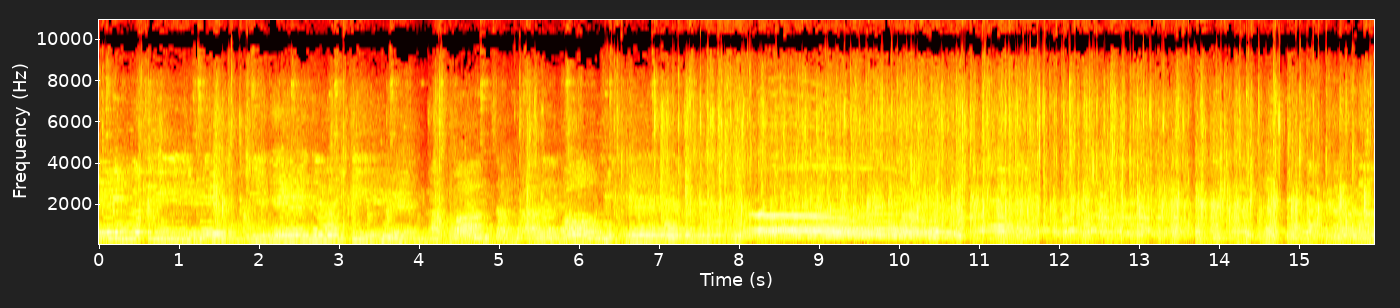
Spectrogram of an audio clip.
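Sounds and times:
audience applause: 6.4s - 15.9s.

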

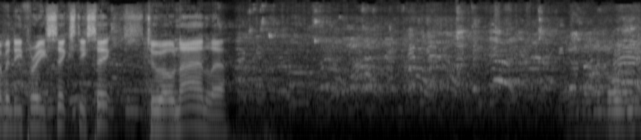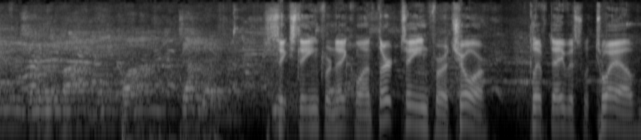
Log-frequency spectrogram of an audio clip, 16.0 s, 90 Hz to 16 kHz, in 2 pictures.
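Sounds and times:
voices chattering in a gym: 0.0s - 16.0s.

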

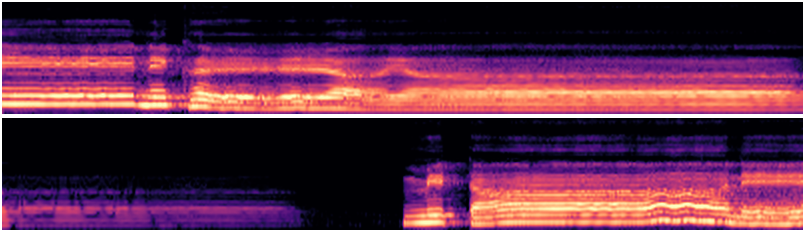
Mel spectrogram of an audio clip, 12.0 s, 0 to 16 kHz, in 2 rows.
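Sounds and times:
man chanting unaccompanied: 0.0s - 8.3s, 9.0s - 12.0s.

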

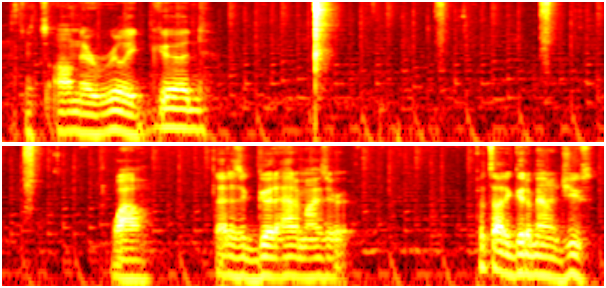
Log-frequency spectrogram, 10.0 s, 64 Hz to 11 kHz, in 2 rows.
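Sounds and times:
soft background music: 0.0s - 10.0s
perfume spray hissing puffs: 3.6s - 5.5s.

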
